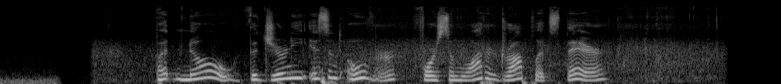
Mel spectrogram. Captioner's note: waves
